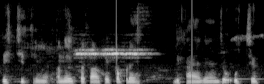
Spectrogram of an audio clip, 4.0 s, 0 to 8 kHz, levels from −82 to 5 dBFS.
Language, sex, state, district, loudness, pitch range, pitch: Hindi, male, Uttar Pradesh, Varanasi, -19 LUFS, 125-135 Hz, 130 Hz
